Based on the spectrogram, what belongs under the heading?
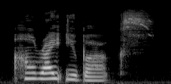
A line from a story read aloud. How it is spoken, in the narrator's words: Angharad says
